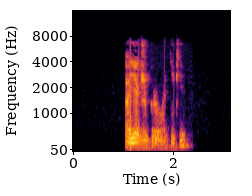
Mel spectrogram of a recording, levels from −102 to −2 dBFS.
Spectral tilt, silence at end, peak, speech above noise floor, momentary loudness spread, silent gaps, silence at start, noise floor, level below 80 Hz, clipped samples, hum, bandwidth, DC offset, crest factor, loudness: -5 dB/octave; 0.85 s; -2 dBFS; over 70 dB; 14 LU; none; 1.05 s; under -90 dBFS; -54 dBFS; under 0.1%; none; 7.6 kHz; under 0.1%; 20 dB; -20 LUFS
